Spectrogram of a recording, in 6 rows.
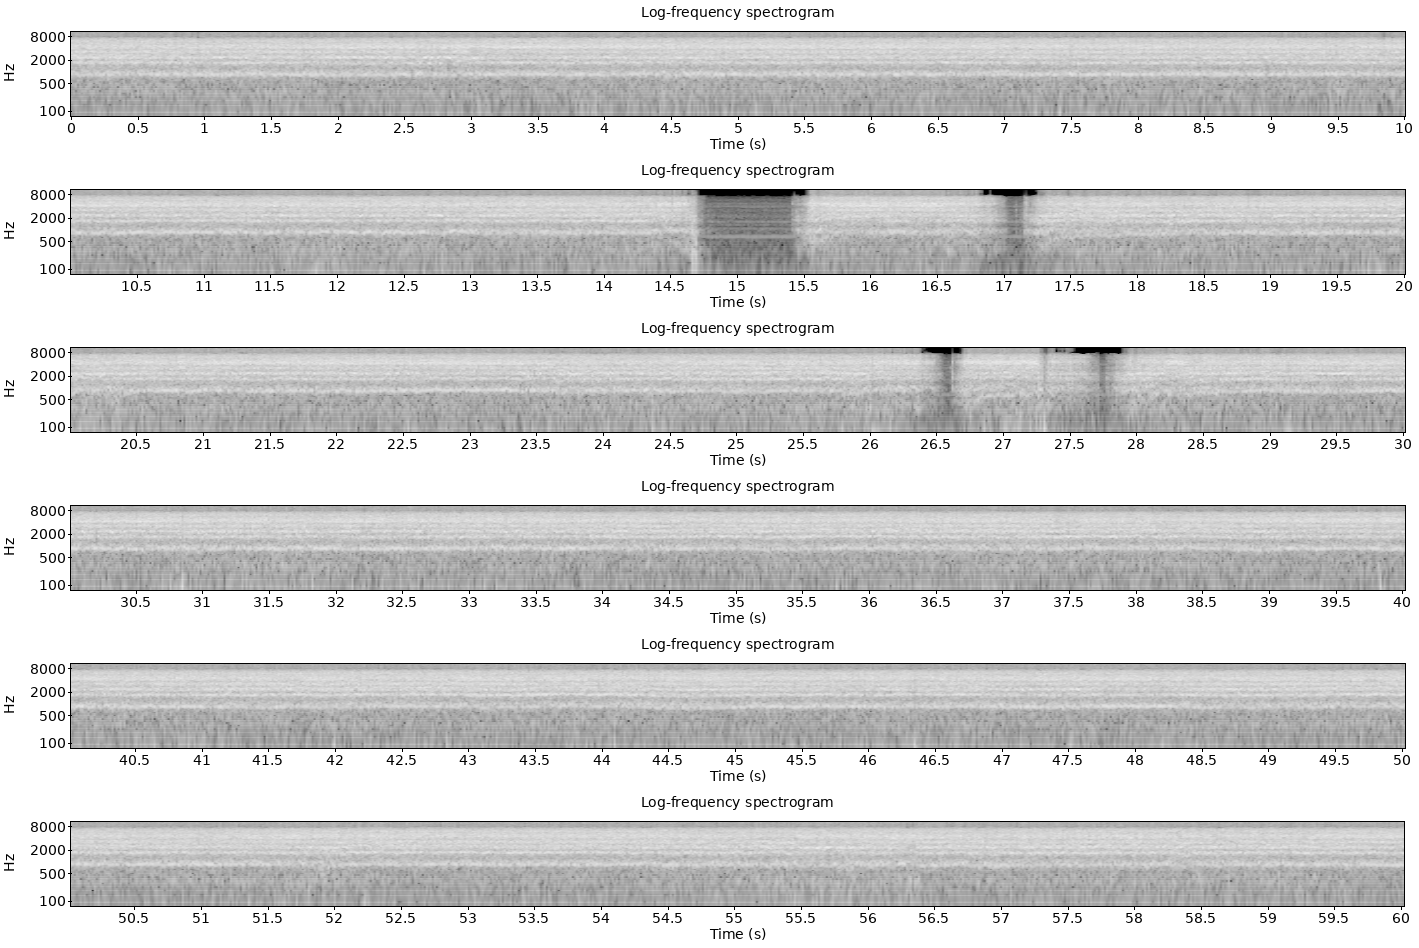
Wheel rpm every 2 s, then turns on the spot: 230, 220, 230, 230, 230, 230, 230, 90, 120, 210, 210, 220, 210, 80, 190, 230, 230, 220, 220, 230, 220, 230, 230, 230, 220, 230, 230, 230, 220, 220.
none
